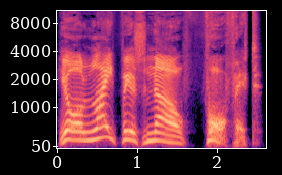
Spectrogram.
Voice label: Male Human Threaten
